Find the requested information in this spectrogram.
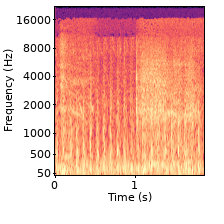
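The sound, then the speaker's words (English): The rotor of the Jarrett traffic-report helicopter of the Roy and Jimmy in the morning show thumps in a fast, steady rhythm, loud, with a broad engine roar underneath throughout, at 7:46 on the West Coast. “You're going up in the Roy and Jimmy in the morning. Jarrett helicopter.”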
